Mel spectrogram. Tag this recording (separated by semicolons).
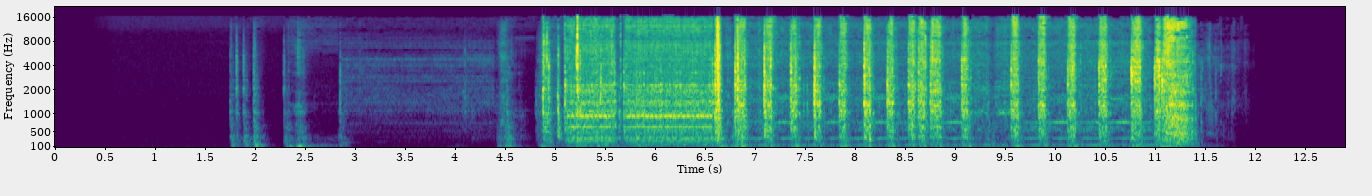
paper; print; printer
